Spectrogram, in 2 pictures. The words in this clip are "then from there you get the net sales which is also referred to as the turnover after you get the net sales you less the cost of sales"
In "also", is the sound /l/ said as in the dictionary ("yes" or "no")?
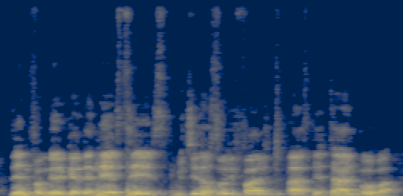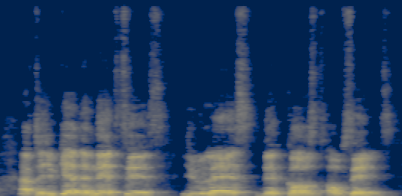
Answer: yes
